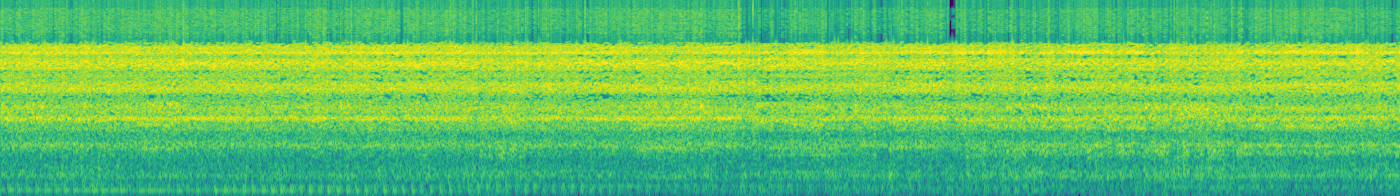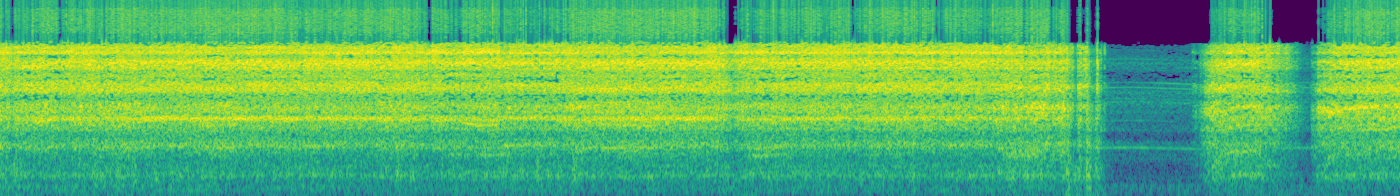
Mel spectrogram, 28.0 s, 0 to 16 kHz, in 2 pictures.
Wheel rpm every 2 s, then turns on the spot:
230, 230, 230, 220, 220, 210, 220, 220, 230, 220, 220, 230, 80, 110.
none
